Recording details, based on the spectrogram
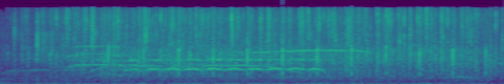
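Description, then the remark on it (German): A large crowd of spectators, gathered in the rain and roughly as many Germans as Turks, whooping and cheering loudly, with rising shouts and dense clapping filling the space, sustained for several seconds before easing slightly. “Die Menge johlt.”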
